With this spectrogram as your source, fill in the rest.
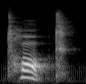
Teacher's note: For example, if you need to say talked, your last letter is a K. If you try to pronounce a D after the K without making any vowel sound, you'll get a T. Talk, in the past tense, sounds talked.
